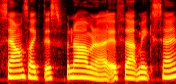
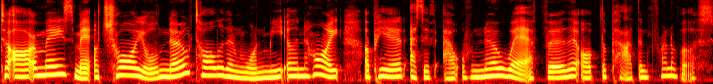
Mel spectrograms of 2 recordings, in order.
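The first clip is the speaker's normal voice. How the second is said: put-on British accent, higher pitched; 3 semitones higher than usual. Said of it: "I'm supposed to say it in a British accent".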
